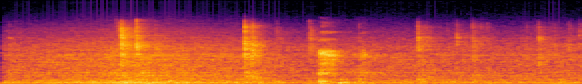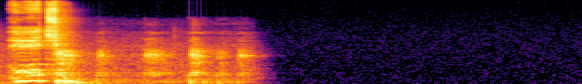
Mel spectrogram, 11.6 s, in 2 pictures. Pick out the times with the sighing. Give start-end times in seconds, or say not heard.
3.1-3.7, 6.3-8.3.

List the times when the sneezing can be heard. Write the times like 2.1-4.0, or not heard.
5.9-6.6.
